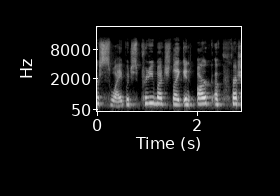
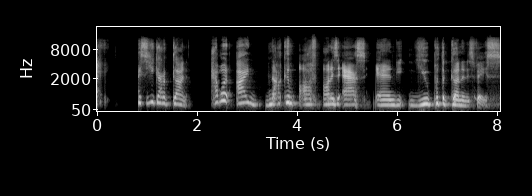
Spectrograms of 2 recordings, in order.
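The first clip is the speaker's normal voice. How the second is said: acted stage whisper, half-whispered; 4 dB quieter than usual. Proposing an attack plan in character to a fellow character: half-whispering in character. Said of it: "I look at Sabi and I whisper".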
